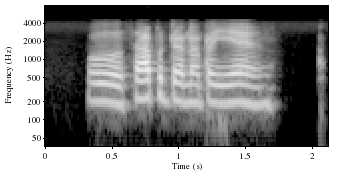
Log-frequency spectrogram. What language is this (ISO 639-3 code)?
tam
